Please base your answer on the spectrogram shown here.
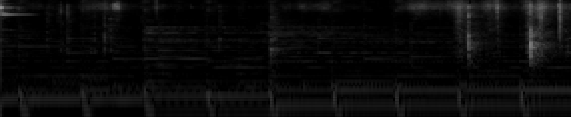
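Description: A knife chops zucchini and squash on a cutting board in steady, evenly spaced knocks, close and clear, with a few sharper cuts near the end and no voices.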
